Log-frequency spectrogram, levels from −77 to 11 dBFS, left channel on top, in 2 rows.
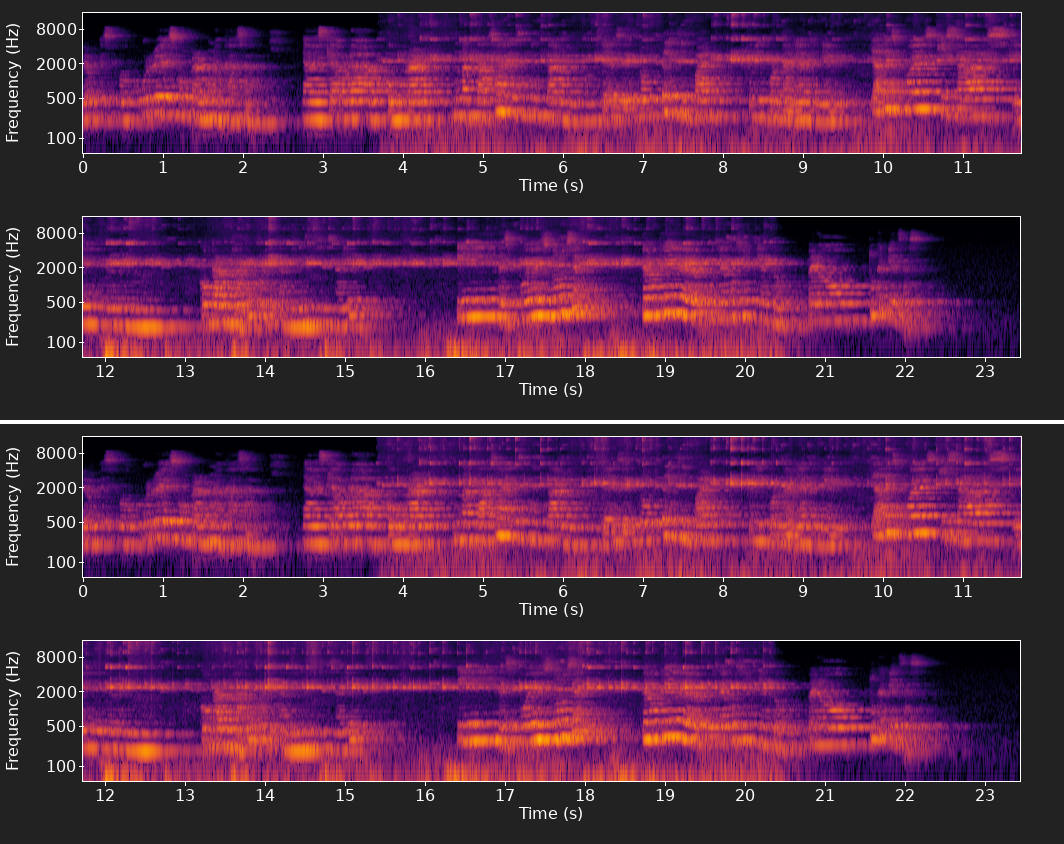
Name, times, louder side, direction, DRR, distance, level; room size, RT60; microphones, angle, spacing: voice 1, 0.0-2.4 2.7-4.3 4.6-7.9 8.3-9.4 9.8-12.7 13.2-15.2 16.4-18.0 18.7-20.5 20.8-22.2, equal, 85° left, -9 dB, 0.7 m, -23 dB
sound 1, 3.7-20.4, right 2 dB, 55° right, 0.4 m, -29 dB
3.3 x 2.9 x 2.6 m, 1.5 s
head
